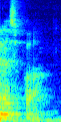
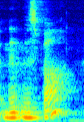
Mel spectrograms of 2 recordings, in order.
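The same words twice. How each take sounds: First: The voice falls at the end. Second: The voice rises at the end. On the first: It is a rhetorical filler, not a real question. "I'm not asking a question. I'm sort of adding a rhetorical tag" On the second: It asks whether the statement is true. "Notice you have rising intonation"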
